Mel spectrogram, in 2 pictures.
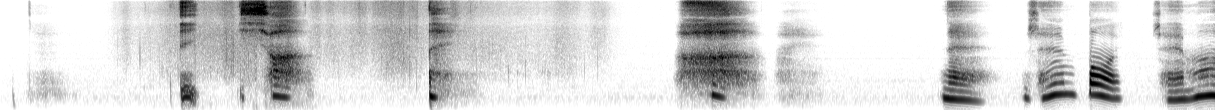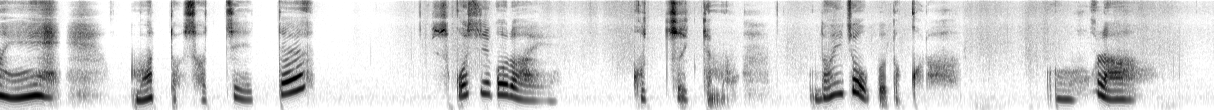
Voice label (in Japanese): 添い寝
